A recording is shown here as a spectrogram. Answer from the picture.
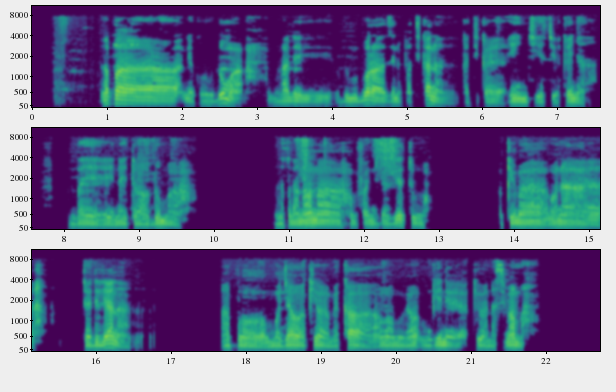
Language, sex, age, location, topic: Swahili, male, 36-49, Wajir, government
